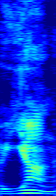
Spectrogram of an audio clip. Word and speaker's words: Jung: Card number It's Young. The J sounds Young, like a not Jung.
